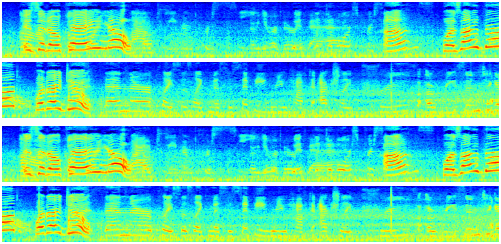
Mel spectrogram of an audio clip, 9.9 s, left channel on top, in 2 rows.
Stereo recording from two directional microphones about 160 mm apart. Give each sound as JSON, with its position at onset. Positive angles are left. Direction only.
{"t": 0.2, "sound": "speech", "side_deg": 20}
{"t": 2.9, "sound": "speech", "side_deg": 30}
{"t": 3.8, "sound": "speech", "side_deg": 15}
{"t": 5.8, "sound": "speech", "side_deg": 40}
